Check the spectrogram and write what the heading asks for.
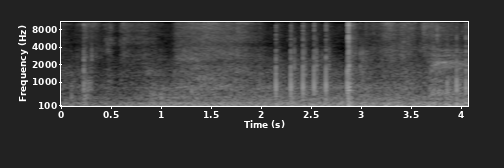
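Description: Hands creasing a folded paper journal page: soft paper rubbing and rustling, with a quick run of small clicks a little past halfway and one more click shortly after.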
